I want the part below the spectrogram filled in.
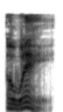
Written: aweigh

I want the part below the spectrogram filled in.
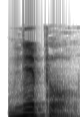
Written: nipple

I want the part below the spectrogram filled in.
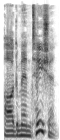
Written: augmentation

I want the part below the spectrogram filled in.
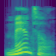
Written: mantle

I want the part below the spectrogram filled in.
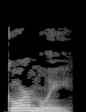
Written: gormley

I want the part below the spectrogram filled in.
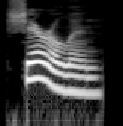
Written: sherilyn

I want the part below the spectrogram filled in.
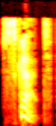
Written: scut

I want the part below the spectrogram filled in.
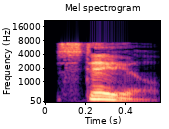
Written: stale

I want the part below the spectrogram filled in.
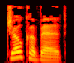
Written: jochebed

